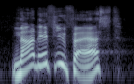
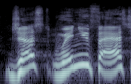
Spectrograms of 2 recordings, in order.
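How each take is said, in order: First: "if" hit as the rejected word, a little slow; stress on IF. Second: "when" hit firmly, a little slow; stress on WHEN. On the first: Pastor contrasting if with when, stressing "if". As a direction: land on "if" to set it aside. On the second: Pastor insisting it's when, stressing "when". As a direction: lean on "when" as the sure one. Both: Shown as a demonstration.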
